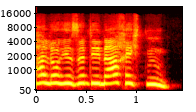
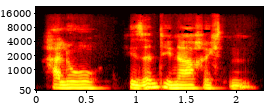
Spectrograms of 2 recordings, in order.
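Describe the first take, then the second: First: The voice is at its normal, higher pitch. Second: The voice is pushed down to a deeper pitch. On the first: An ordinary, unadjusted way of speaking. "Also nicht" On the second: An attempt to come across as cooler. "meine Stimme ein bisschen nach unten regulieren"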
